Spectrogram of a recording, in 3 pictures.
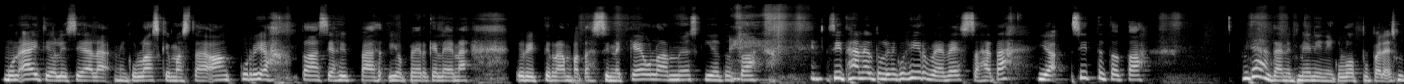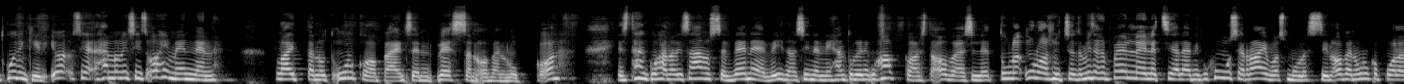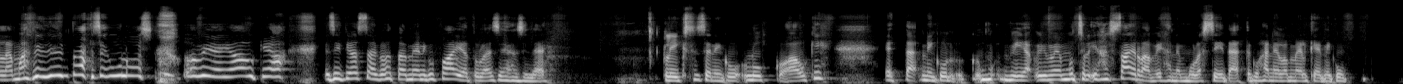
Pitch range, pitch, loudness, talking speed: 190-260 Hz, 220 Hz, -17 LUFS, 185 wpm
